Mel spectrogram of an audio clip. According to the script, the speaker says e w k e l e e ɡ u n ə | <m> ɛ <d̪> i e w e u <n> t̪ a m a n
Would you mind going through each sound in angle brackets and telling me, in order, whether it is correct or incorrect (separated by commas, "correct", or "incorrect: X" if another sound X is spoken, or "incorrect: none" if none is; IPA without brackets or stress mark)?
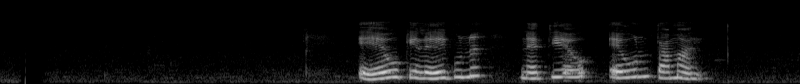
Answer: incorrect: n, incorrect: t̪, correct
